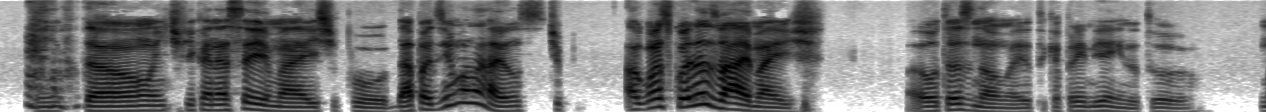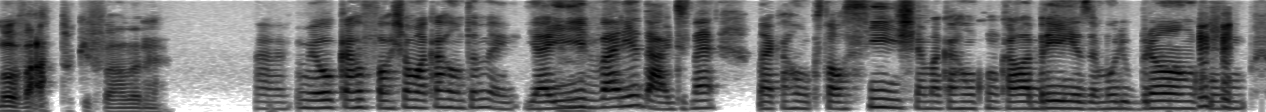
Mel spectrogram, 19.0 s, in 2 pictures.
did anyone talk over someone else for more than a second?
No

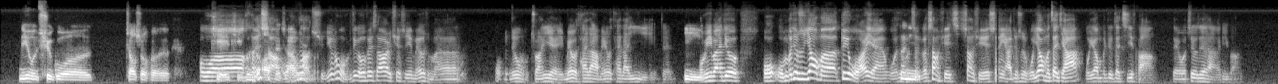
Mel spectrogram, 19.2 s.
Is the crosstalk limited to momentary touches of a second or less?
No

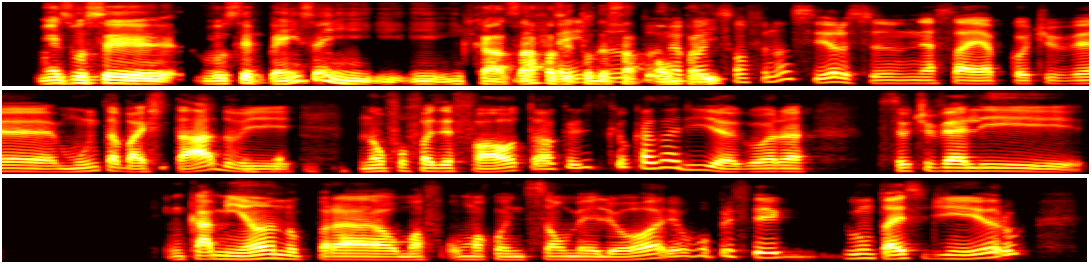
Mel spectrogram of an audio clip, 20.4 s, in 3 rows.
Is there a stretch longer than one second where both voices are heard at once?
Yes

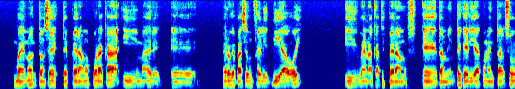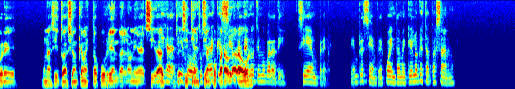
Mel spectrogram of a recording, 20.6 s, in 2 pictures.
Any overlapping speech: Yes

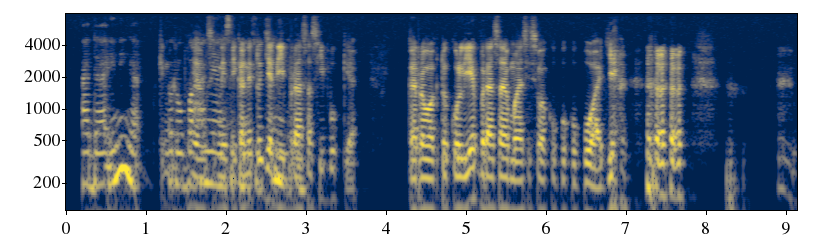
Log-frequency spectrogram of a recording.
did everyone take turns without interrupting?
No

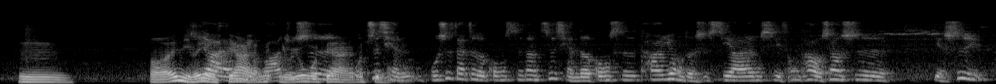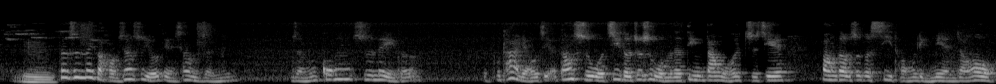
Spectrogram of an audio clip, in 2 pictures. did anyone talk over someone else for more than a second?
Yes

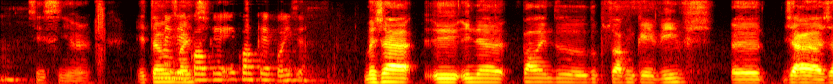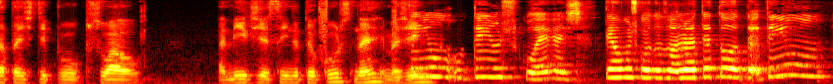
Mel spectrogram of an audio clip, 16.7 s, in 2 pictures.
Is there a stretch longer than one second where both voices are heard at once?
No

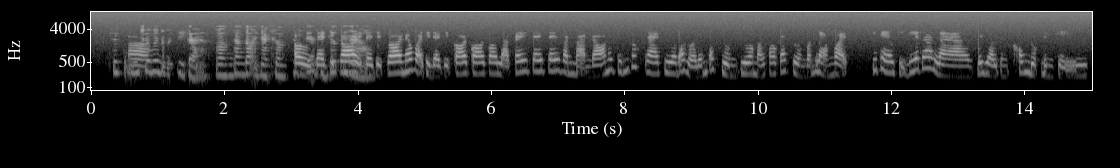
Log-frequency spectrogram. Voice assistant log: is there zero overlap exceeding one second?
No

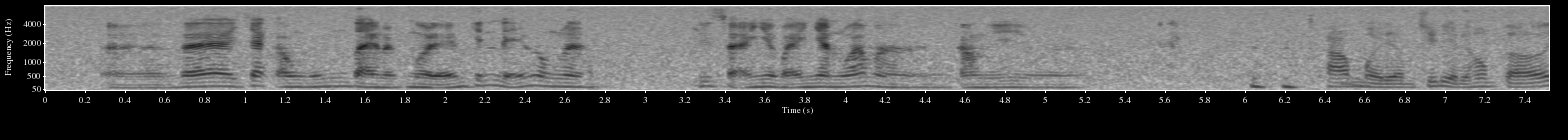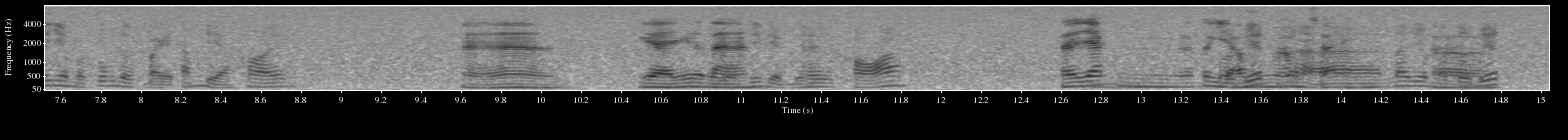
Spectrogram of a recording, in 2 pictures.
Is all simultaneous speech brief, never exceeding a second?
No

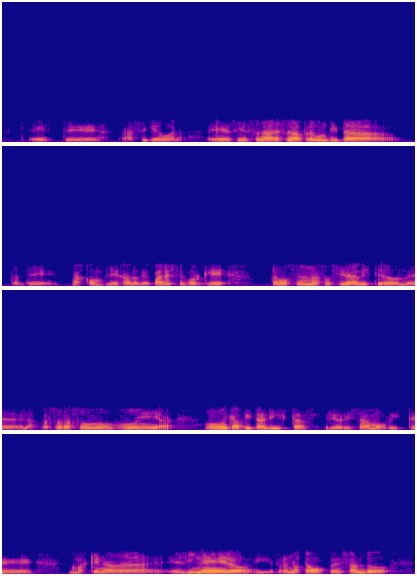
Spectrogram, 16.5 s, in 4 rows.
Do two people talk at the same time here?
No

